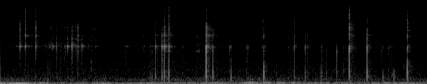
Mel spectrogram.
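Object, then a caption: Ridged plastic Christmas tree ornament. A small ridged, gold metallic-finish Christmas tree ornament, likely plastic with hollow ribbed tiers, is held in both hands and scratched and rubbed with fingernails along its ridges while other baubles sit untouched on the table. Quick, dry scratches and sharp ticking clicks come in an uneven run, with a faint ringing tone near 2.2 kHz. A steady low hum stays underneath throughout.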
